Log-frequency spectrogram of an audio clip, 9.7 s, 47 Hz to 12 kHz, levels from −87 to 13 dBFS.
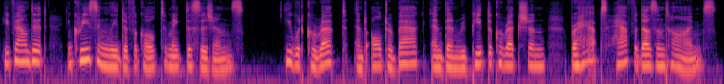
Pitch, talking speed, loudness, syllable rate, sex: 160 Hz, 150 wpm, -20 LUFS, 4.7 syllables/s, female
